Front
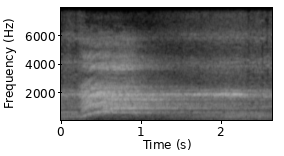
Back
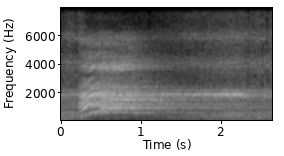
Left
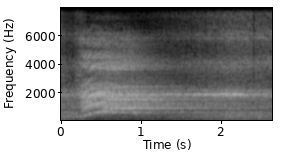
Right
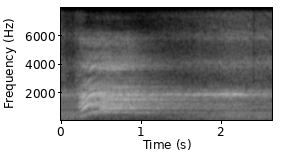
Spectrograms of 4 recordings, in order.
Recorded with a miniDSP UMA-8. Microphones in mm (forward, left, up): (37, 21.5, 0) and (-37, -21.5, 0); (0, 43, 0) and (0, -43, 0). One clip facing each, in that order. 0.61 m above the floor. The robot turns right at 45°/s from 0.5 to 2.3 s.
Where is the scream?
120° right, 4 m; by 0.9 s 100° right, 4 m.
